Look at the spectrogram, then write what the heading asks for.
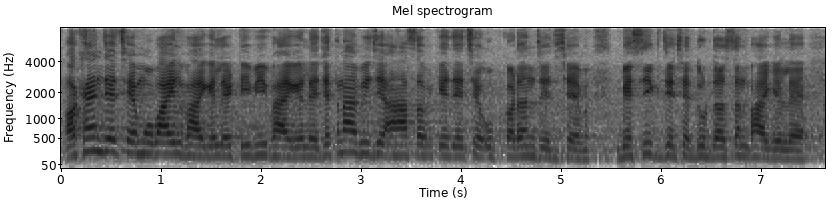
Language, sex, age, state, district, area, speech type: Maithili, male, 18-30, Bihar, Purnia, urban, spontaneous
